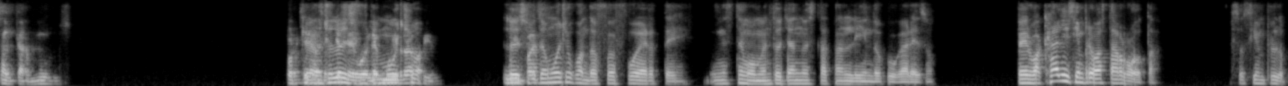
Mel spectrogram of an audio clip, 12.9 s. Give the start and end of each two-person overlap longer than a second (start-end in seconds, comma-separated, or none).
3.0-4.3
